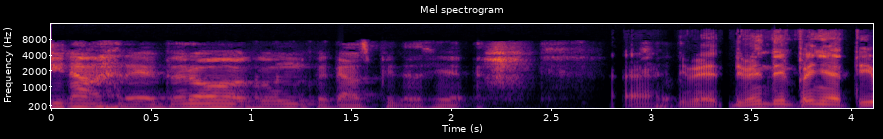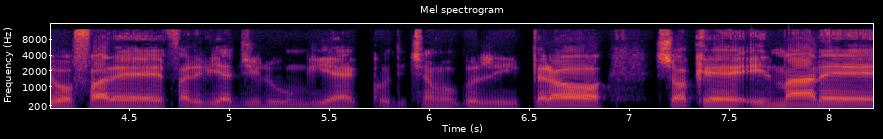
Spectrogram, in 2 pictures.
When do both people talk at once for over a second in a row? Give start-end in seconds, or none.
none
